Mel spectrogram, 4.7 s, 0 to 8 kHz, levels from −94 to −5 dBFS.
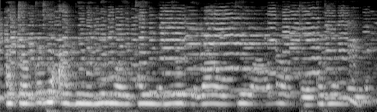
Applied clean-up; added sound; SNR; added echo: classical method WPE with log-MMSE.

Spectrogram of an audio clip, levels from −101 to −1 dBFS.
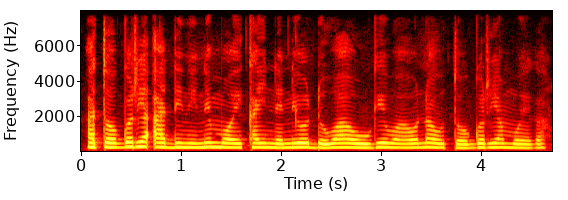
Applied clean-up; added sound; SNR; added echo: none; none; none; none.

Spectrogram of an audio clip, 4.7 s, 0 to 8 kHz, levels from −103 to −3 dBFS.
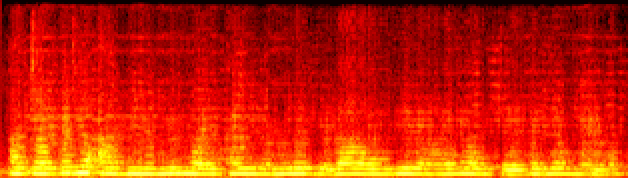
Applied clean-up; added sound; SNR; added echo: neural separator model SepFormer DNS4.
